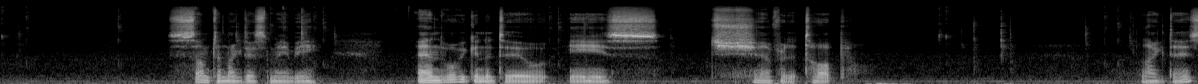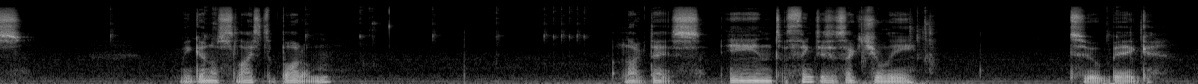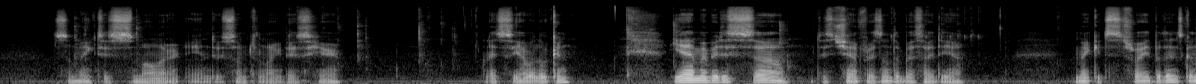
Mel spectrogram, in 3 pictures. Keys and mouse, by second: 0.2-1.1 middle drag, 1.8 KP_5, 2.3 `, 2.7 KP_5, 3.1 shift+middle click, 5.5 middle click, 5.7 Tab, 6.2 click, 7.4 ctrl+b, 9.6 Tab, 10.0 `, 11.0 shift+middle click, 13.0-14.0 drag, 15.0 click, 16.3 click, 20.6 s, 23.3 `, 24.7 g, 27.1 middle drag, 27.5 `, 28.2 middle drag, 31.7 /, 32.4 click, 34.5-35.8 middle drag.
